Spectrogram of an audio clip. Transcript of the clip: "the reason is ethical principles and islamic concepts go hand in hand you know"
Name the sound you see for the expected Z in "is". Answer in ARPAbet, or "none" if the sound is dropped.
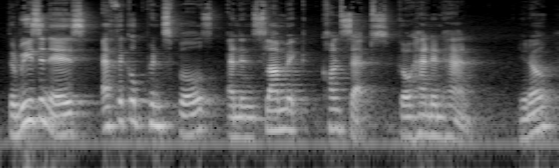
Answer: Z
